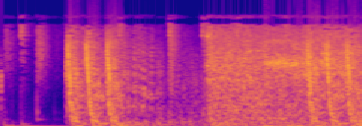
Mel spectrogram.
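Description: Video game gunfire shoots down a helicopter: loud, rapid bursts of automatic fire crackle in dense succession, with heavy booming blasts and a roaring wash of noise filling the gaps between volleys.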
